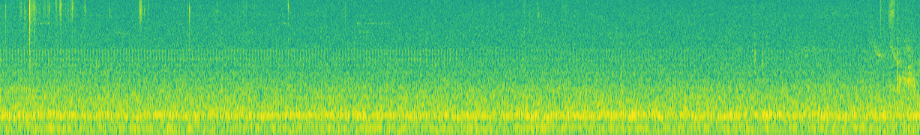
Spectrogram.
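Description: Near silence: a faint steady background hum of room tone, with a few faint light ticks in the first second or so.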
